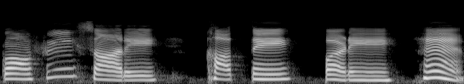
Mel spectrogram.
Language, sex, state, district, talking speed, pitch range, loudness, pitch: Hindi, male, Punjab, Fazilka, 65 wpm, 200-265 Hz, -13 LUFS, 235 Hz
